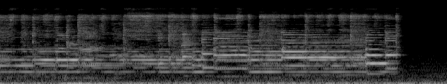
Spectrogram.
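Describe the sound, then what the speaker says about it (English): An incoming-call ringtone plays from a phone in a continuous melodic loop for about four seconds, steady and fairly loud, then cuts off abruptly into silence. "Oh, got a phone call."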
